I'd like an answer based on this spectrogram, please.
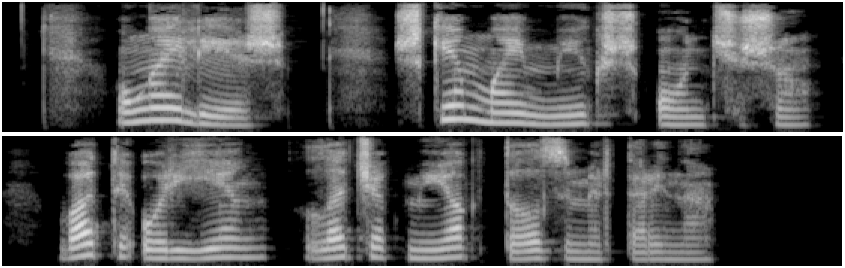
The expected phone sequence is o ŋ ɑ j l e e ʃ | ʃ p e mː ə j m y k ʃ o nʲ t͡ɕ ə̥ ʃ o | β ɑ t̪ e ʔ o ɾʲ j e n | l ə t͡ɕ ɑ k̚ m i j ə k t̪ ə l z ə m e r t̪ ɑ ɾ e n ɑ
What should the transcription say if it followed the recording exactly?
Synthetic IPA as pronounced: o ŋ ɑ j l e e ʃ | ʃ k e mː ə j m y k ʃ o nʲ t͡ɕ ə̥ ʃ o | β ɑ t̪ e ʔ o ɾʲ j e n | l ɑ t͡ɕ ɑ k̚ m y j ɑ k t̪ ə l z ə m e r t̪ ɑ ɾ e n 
